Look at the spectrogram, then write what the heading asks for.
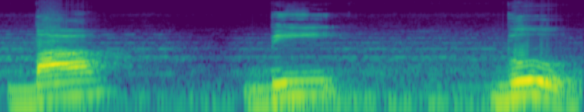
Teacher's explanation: جب آپ با ادا کریں گے تو دونوں ہونٹوں کا جو تر حصہ ہے وہ آپس میں مل جائے گا۔ اب ہونٹ ایک باہر ہوتے ہیں، ایک تھوڑے سے اندر ہوتے ہیں، جو باہر ہیں وہ خشک ہیں اور جو تھوڑے سے اندر ہیں وہ تر حصہ ہے۔ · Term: حرف با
